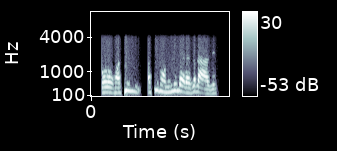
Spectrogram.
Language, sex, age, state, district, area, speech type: Manipuri, female, 60+, Manipur, Kangpokpi, urban, conversation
